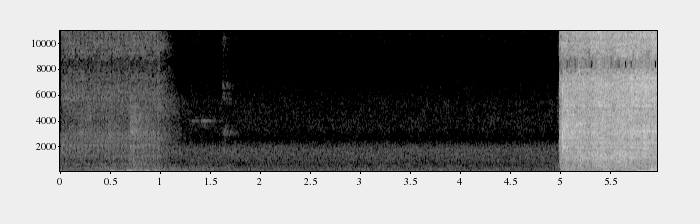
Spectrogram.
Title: 1996 Mitsubishi Lancer Evolution IV - no start cuts out rough running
